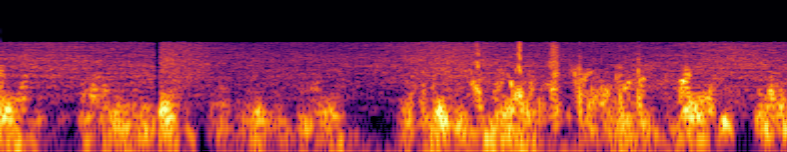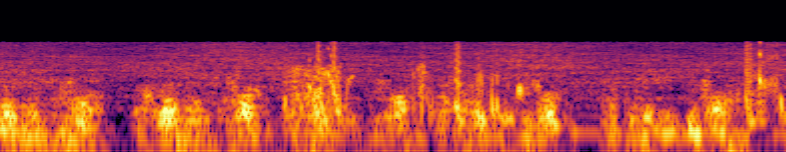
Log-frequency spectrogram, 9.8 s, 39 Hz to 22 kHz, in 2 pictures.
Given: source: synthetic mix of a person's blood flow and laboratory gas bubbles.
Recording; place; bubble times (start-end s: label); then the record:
Doppler ultrasound of blood flow; precordium
2.94-3.05 s: bubbles
3.16-4.04 s: bubbles
6.67-7.14 s: bubbles
7.47-7.63 s: bubbles
7.69-8.21 s: bubbles
9.51-9.84 s: bubbles
From the record:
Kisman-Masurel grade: 222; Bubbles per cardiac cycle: several, 3 to 8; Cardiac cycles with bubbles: 10 to 50%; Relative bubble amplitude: moderate (0.250 to 0.450); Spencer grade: 2 (many but less than half of the cardiac periods contain bubble signals, singularly or in groups); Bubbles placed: anywhere in the cardiac cycle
